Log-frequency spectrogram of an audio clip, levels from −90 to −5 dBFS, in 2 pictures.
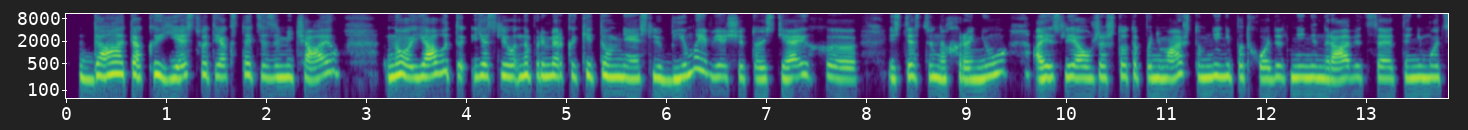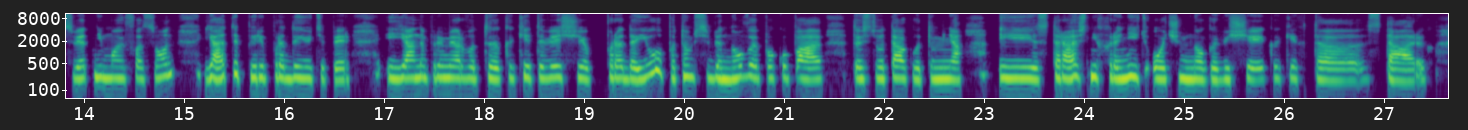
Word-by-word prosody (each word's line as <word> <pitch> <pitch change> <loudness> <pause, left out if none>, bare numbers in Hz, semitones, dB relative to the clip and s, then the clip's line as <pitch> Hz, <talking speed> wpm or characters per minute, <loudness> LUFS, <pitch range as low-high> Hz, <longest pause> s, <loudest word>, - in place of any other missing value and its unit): Да, 240 +7 +6
так 265 -4 +2
и 265 - +7
есть. 210 +2 +1
Вот 260 -2 -2
я, 225 -1 +2
кстати, 240 0 -4
замечаю 220 +5 +1 0.4
но 240 +2 +5
я 230 +2 +6
вот 310 +3 -2
если, 240 +1 +1
вот, 230 -1 +1
например, 245 0 +2
какие-то 240 +1 -1
у - - +5
меня 225 -2 +2
есть 205 0 -5
любимые 220 - +2
вещи, 225 -2 -3
то 205 0 -9
есть 200 +1 -3
я 210 +1 +4
их, 255 +1 -4
э, 200 -4 0 0.3
естественно 215 0 0
храню, 205 +10 0 0.2
а 195 - +5
если 220 +1 +1
я 215 -2 +4
уже 210 +1 -1
что-то 235 +2 -3
понимаю, 210 0 +1
что 230 - -7
мне 225 +2 +3
не 230 0 +2
подходит, 215 -1 -3
мне 220 0 +1
не 215 0 +2
нравится, 210 +1 +1
это 205 0 -2
не 215 +1 +2
мой 220 +1 +1
цвет, 205 -1 -3
не 225 - +1
мой 210 0 -1
фасон- 205 +5 -4 0.3
я 200 -1 +4
это 275 +6 -1
перепродаю 215 -1 -2
теперь. 190 -1 -4 0.3
И 215 - -3
я, 210 +1 +2
например, 215 -1 0
вот 205 0 -5 0.2
какие-то 215 0 -4
вещи 210 -1 -2 0.2
продаю, 210 - +1
потом 225 -1 -3
себе 210 -1 -2
новые 215 +3 +1
покупаю, 205 -1 0 0.3
то - - -3
есть 200 +1 -5
вот 200 -1 -1
так 210 -2 +3
вот 190 0 -4
у - - -3
меня, 195 -1 +2 0.4
и 210 -1 +2
стараюсь 210 +4 +1
не 230 - +3
хранить 215 +1 +1
очень 200 +2 0
много 195 -1 +1
вещей 195 0 -2
каких-то 190 -3 -5
старых. 185 -2 -2
210 Hz, 170 wpm, -24 LUFS, 200-225 Hz, 0.4 s, и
